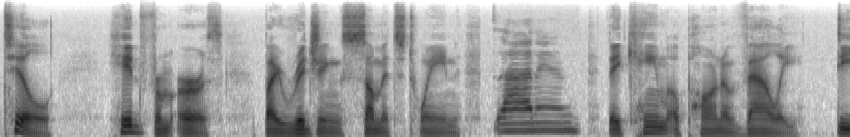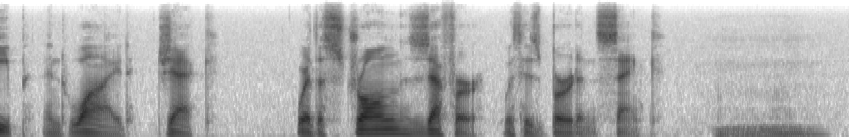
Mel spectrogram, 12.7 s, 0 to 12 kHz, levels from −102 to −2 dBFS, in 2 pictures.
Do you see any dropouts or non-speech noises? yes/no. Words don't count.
yes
